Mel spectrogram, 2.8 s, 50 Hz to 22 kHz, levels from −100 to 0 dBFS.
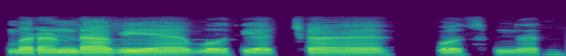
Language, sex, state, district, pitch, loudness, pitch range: Hindi, male, Jharkhand, Sahebganj, 115 Hz, -18 LUFS, 110-115 Hz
